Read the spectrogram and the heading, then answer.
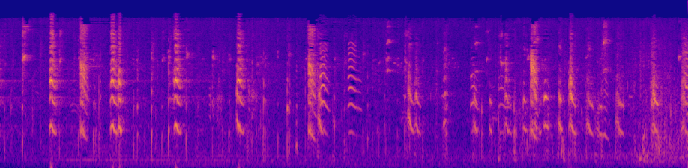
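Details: Eurasian coots recorded outside the country, calling in dense, irregular volleys of short, sharp nasal notes. Several thin rising squeaks are mixed in, and a low faint hum runs through the first half.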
